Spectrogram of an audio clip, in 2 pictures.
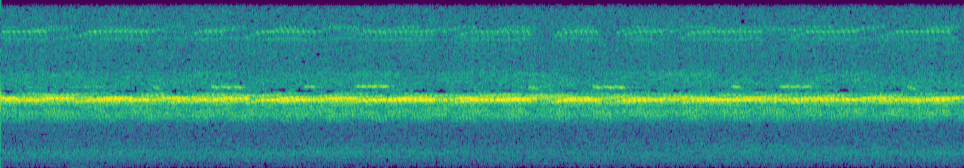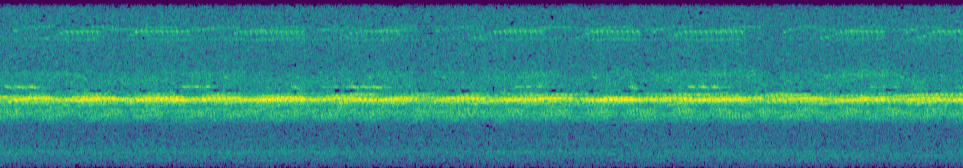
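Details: Night chorus of autumn insects in the Tsukimi no Mori forest above the Nobi Plain, Gifu Prefecture, Japan: an unbroken, ringing high-pitched trill sustained for the whole stretch, with soft background hiss and a brief low thump at the start.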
